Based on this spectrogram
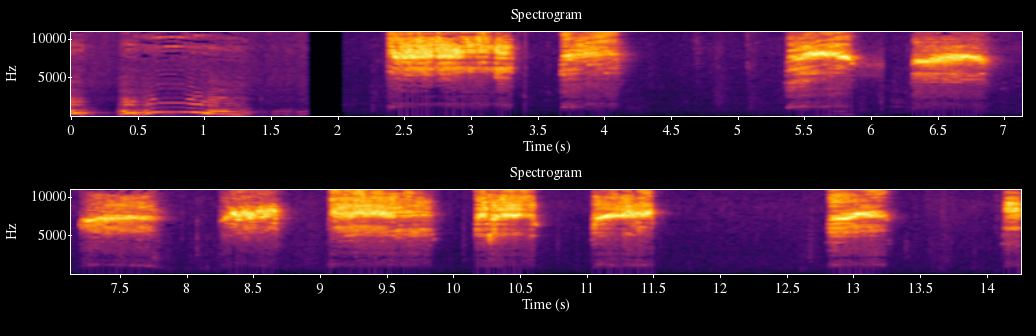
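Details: Owl call used as a bird lure: a brief burst of quick wavering hoots, then a series of harsh, hissing screeches, each about half a second long, separated by silent gaps of one to two seconds.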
